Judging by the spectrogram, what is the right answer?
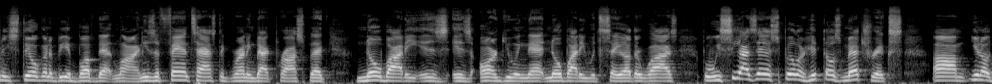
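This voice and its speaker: A man breaking down football film in casual, energetic commentary, getting excited over the plays. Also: sits high, clear, resonant tone. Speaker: football draft analyst.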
